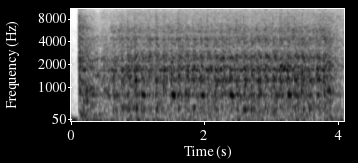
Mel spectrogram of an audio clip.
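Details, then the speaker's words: Newly built off-road project engine first crank: starter churns at about three turns a second with no firing; cranks but won't start because the fuel pump has no power on its green wire. "so he's gonna crank it it's not gonna start and then we're gonna have to spend a couple of hours figuring out why and then it'll start"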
